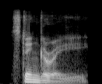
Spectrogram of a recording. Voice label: "stingaree", British

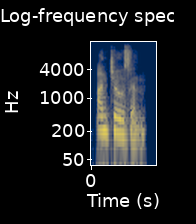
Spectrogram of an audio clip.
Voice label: "unchosen", Indian

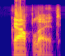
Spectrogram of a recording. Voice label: "goblet", American

